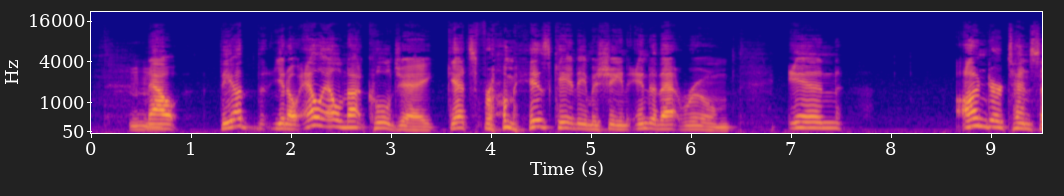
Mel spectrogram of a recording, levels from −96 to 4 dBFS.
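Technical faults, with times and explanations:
Nothing technical stands out in this speech recording; there's no fault to point to anywhere along the way.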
